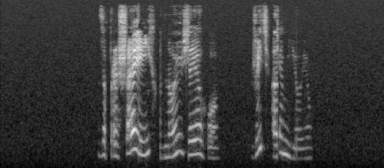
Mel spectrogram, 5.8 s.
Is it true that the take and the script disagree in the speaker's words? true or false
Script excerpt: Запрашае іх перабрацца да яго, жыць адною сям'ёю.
true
